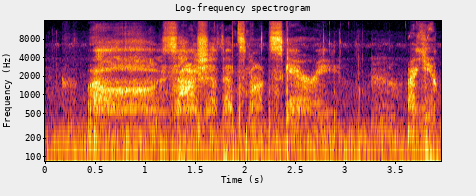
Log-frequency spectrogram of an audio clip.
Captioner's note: groans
